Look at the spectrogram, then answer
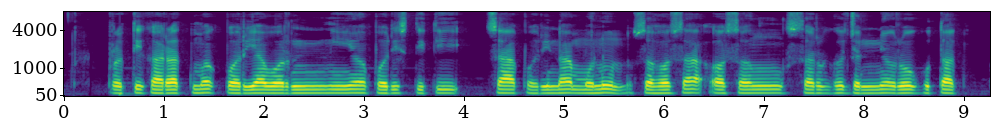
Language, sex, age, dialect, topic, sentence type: Marathi, male, 60-100, Northern Konkan, agriculture, statement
